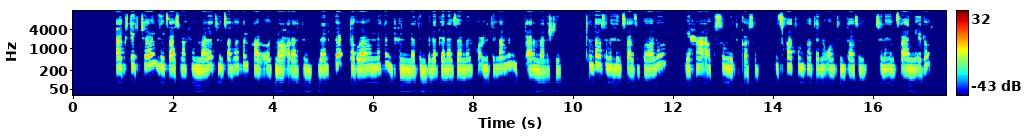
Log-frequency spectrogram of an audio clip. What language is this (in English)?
Tigrinya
